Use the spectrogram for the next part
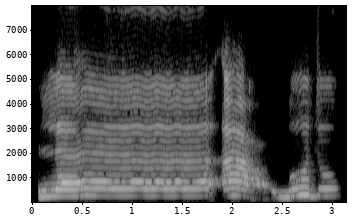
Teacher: try not to elongate the sound of the dal as it's only got a dhamma on top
